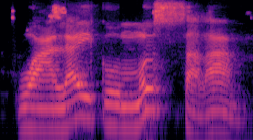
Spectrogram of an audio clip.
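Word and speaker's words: وعليكم السلام: Tulisannya itu waalaikum assalam. Membacanya waalaikumussalam. Gitu ya.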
